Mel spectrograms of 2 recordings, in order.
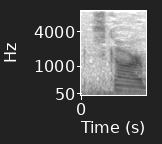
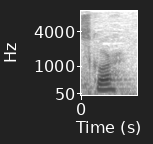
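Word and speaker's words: Skaar: And I believe you pronounce his name as like Scar, but is it Sergeant S-K-A-A-R? That's correct. How did you pronounce that? Sergeant Score?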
